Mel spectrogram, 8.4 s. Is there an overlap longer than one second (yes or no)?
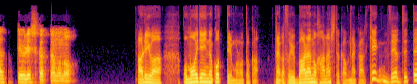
no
